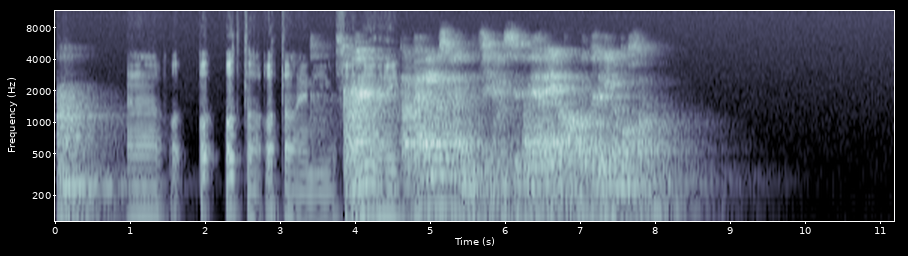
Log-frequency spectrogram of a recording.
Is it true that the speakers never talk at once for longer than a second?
Yes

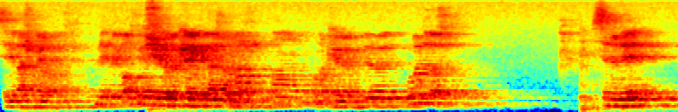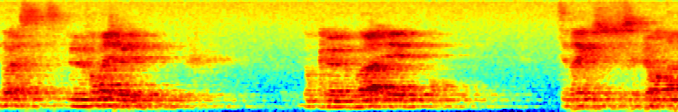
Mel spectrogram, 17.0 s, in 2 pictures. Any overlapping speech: Yes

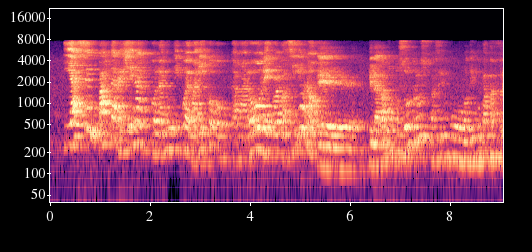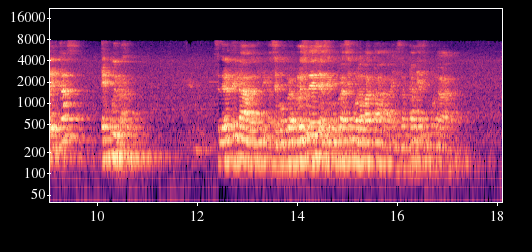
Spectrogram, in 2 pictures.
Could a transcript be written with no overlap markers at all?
Yes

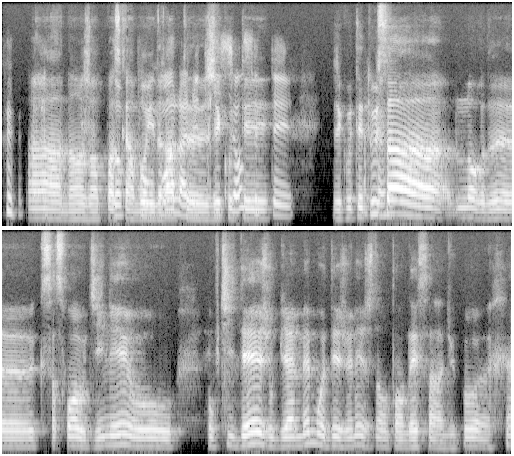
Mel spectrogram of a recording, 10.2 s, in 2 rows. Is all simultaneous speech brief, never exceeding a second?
No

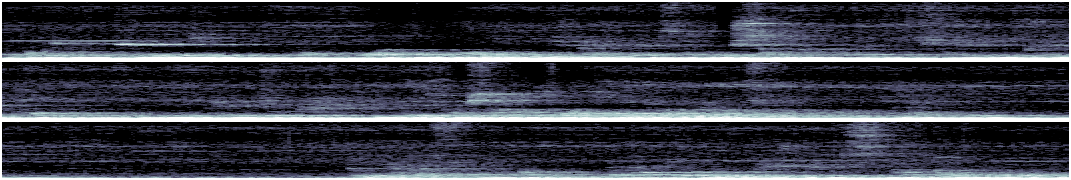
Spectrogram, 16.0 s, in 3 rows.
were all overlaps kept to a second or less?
No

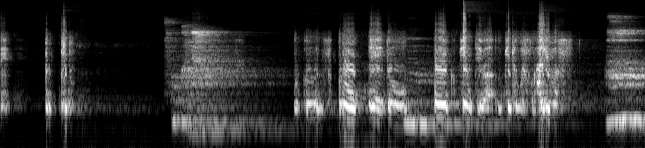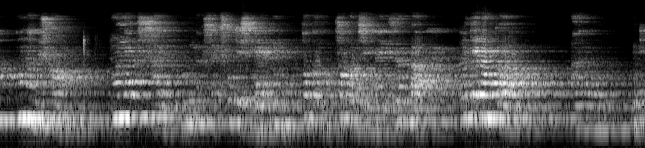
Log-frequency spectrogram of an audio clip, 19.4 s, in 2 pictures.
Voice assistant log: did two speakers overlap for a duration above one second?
No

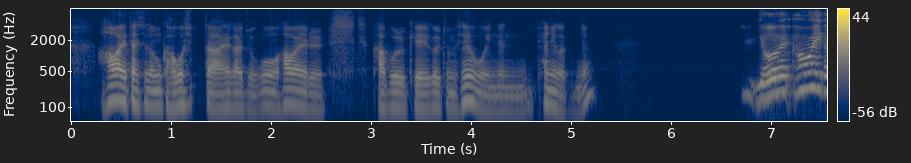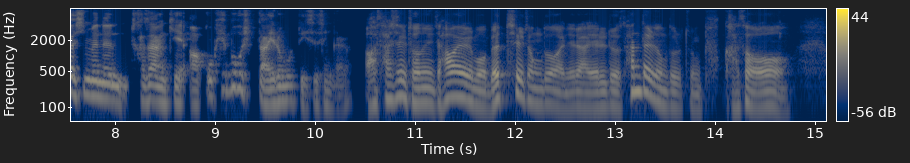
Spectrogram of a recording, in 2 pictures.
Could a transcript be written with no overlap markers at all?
Yes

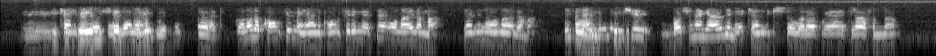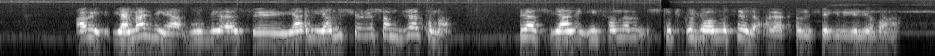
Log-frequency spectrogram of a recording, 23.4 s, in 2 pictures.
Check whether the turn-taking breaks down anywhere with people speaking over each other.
Yes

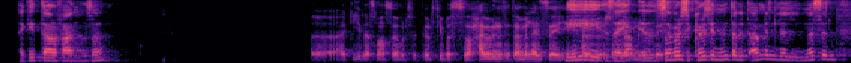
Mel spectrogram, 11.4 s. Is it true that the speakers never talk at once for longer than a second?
No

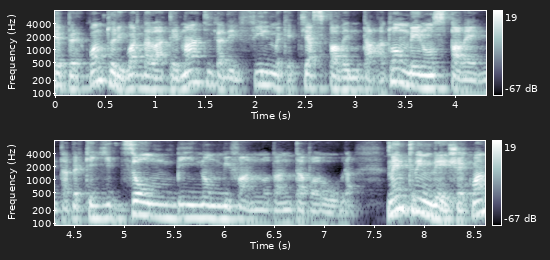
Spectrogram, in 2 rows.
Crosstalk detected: No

